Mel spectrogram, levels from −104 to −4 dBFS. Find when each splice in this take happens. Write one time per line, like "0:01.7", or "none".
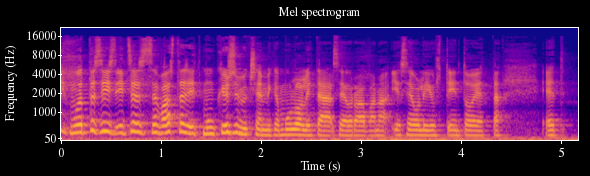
0:02.7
